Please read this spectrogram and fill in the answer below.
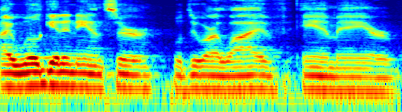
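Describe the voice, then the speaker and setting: A man talks at a fairly slow pace in a monotone, flat intonation. Audible room echo surrounds his voice. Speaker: crypto project leader. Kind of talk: live Q&A stream. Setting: live stream.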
